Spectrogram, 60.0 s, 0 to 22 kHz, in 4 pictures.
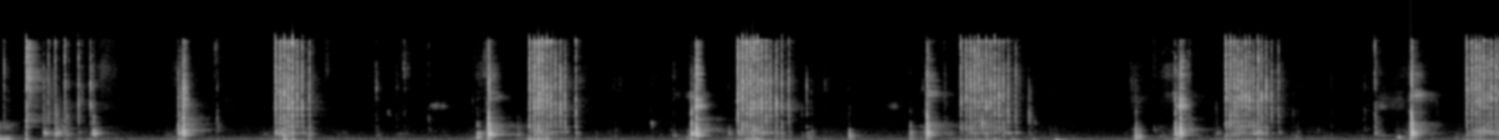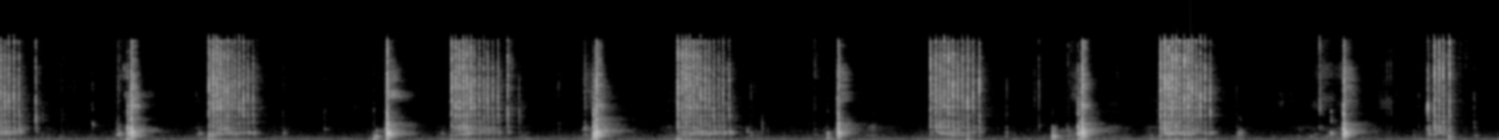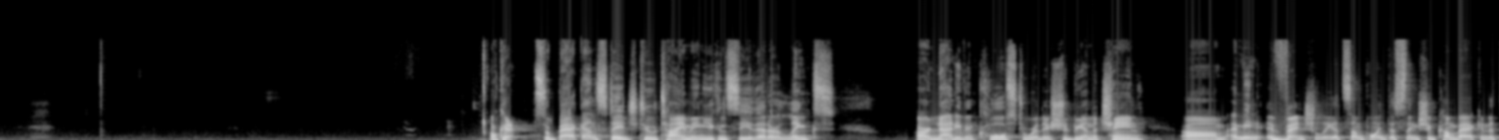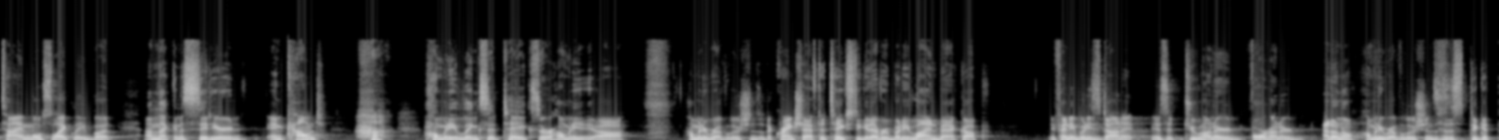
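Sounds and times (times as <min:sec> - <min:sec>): hand ratchet clicking: 0:00.2 - 0:01.1, 0:01.7 - 0:03.3, 0:04.8 - 0:05.9, 0:06.7 - 0:10.4, 0:11.3 - 0:17.9, 0:18.7 - 0:23.6, 0:24.2 - 0:27.4, 0:28.1 - 0:29.8.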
